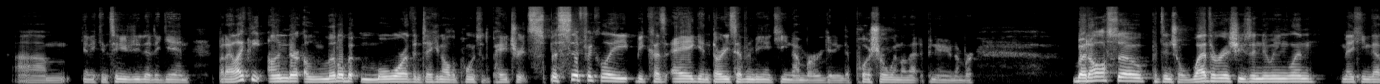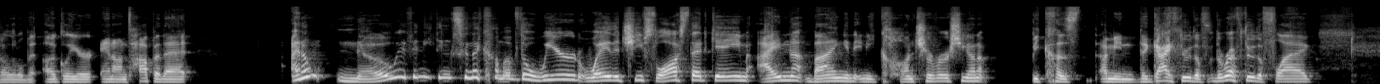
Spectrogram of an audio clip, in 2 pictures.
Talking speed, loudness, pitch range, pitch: 215 wpm, -15 LUFS, 115-160 Hz, 130 Hz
